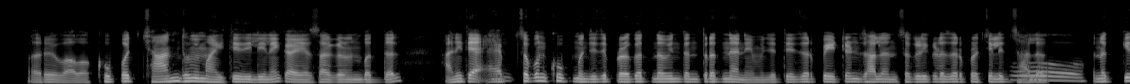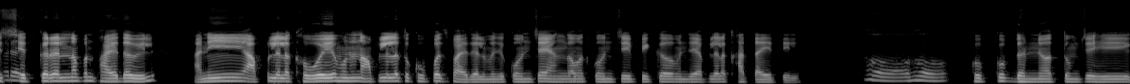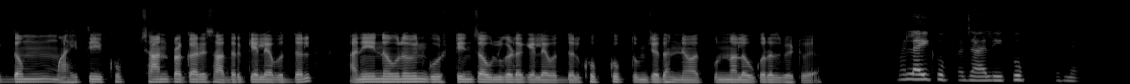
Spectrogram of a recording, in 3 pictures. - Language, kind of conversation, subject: Marathi, podcast, हंगामी पिकं खाल्ल्याने तुम्हाला कोणते फायदे मिळतात?
- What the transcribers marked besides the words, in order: laughing while speaking: "तुम्ही"; in English: "पेटंट"; drawn out: "हो"; "कोणत्याही" said as "कोणच्याही"; "कोणते" said as "कोणचे"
